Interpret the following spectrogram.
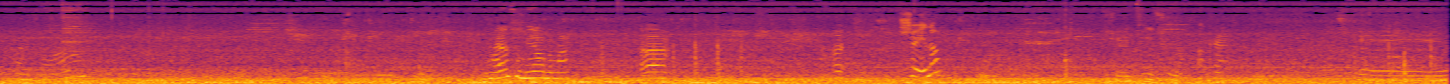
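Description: Steady low rumble of road traffic, with snatches of indistinct chatter from people nearby a few times.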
